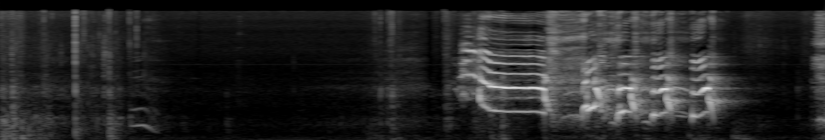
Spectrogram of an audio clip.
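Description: A person's high-pitched excited squeals, a few rising-and-falling cries lasting about two seconds past the middle, after faint clicks of cardboard box flaps being handled in the first second.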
